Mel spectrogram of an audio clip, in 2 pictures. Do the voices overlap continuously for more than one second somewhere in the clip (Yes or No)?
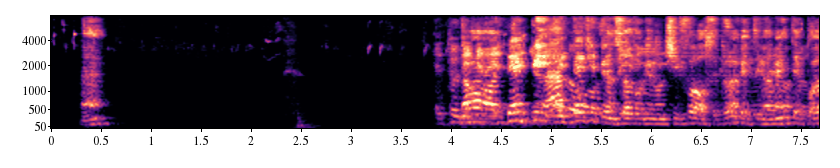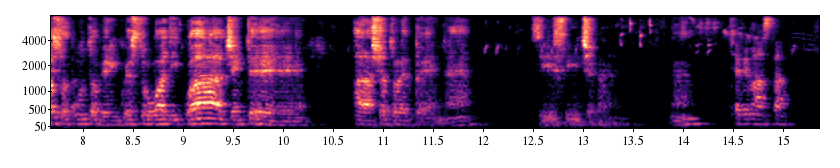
Yes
